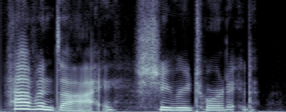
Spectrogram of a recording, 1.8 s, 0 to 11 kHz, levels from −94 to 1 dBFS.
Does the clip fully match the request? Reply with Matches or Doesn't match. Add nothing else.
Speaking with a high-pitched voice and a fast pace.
Doesn't match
